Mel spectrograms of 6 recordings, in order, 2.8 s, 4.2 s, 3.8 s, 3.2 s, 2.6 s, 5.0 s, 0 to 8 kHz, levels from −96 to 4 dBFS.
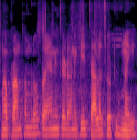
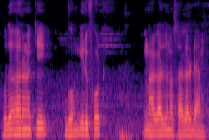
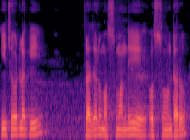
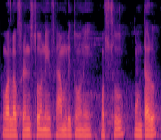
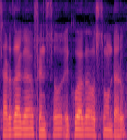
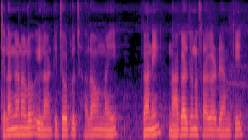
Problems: background sounds at intervals, low volume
